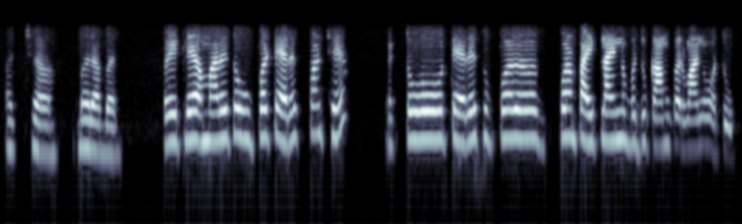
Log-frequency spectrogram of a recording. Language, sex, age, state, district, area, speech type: Gujarati, female, 30-45, Gujarat, Ahmedabad, urban, conversation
